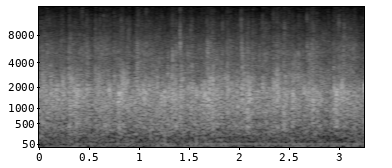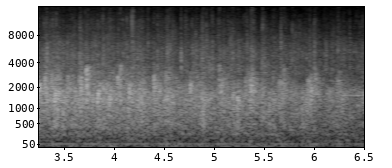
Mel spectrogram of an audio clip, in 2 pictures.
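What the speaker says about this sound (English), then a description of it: "A round of applause, please, for Coach Peter Sullivan on his induction into the Woburn Hall of Fame." A crowd at a Woburn Hall of Fame induction ceremony applauds a coach, thick continuous clapping that stays full and even throughout before easing slightly at the end.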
